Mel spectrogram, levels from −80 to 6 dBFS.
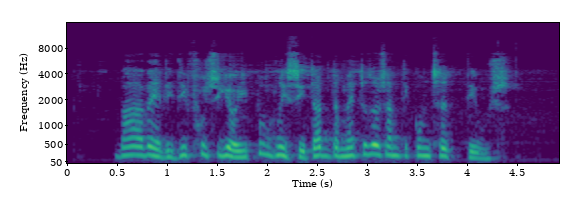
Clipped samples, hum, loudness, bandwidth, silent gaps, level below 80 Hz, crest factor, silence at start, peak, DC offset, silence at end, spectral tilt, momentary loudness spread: under 0.1%; none; -25 LUFS; 9.8 kHz; none; -66 dBFS; 16 dB; 0.45 s; -10 dBFS; under 0.1%; 0.5 s; -5.5 dB/octave; 10 LU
